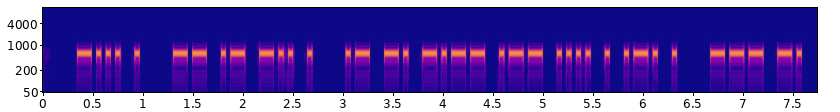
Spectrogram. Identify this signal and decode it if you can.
Morse code, heard as a keyed tone, about 25 wpm, 600 Hz. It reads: BE MADE ANYWHERE ON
